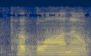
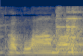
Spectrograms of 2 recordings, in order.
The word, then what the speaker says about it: poblano: and look that's a poblano pepper okay bread are you ready to taste this amazing i learned the pronunciation of that too i was saying pablama in a video the other day that's silly okay here's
